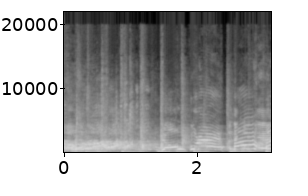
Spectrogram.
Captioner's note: laughing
